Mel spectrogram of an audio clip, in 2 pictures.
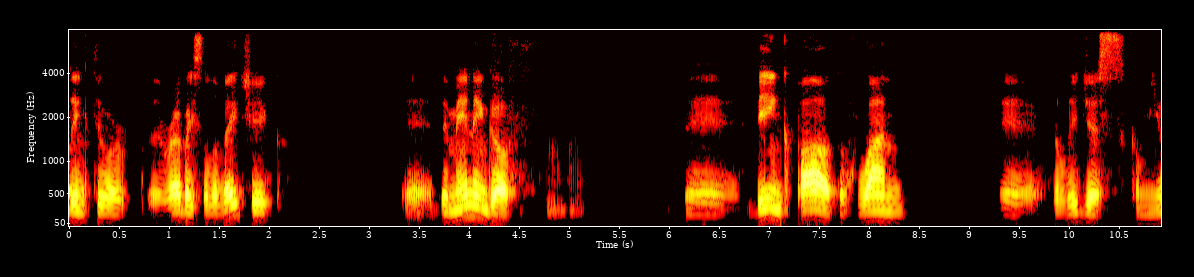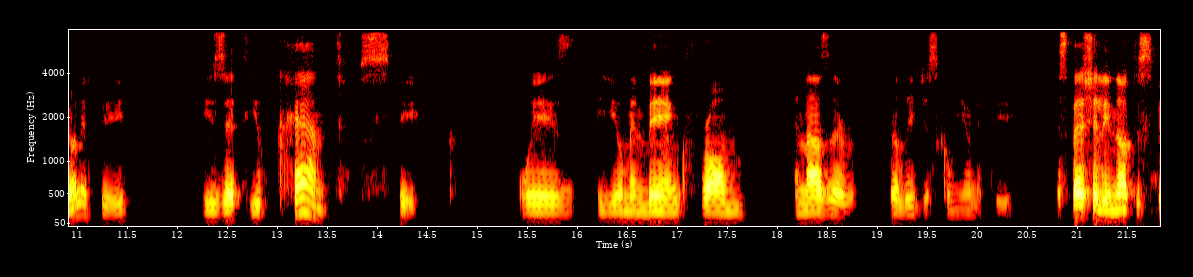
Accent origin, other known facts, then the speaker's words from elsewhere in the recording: Israel; I'm from Israel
